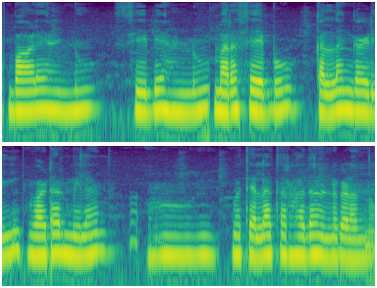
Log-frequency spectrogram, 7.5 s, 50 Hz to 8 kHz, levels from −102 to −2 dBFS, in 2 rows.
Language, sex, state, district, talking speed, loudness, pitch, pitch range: Kannada, female, Karnataka, Chamarajanagar, 105 wpm, -14 LUFS, 155 Hz, 150-160 Hz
